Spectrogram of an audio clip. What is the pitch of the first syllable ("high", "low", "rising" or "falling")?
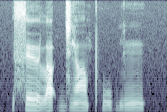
falling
